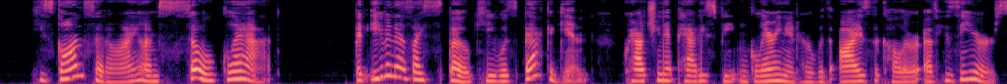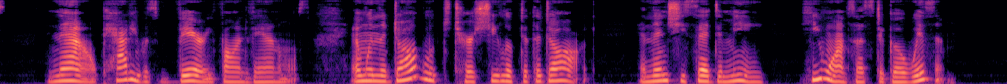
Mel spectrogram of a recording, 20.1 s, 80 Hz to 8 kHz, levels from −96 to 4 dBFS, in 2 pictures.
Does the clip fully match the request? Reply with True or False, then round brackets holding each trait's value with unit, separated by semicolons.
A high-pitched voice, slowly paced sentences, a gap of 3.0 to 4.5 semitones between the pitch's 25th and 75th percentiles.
False (195 Hz; 190 wpm; 3.8 semitones)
